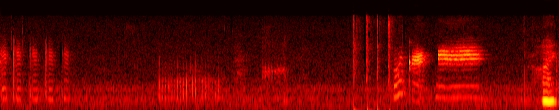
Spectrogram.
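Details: Three-year-old female Senegal parrot, kept indoors as a pet and known for talking a great deal: a few sharp clicks, a burst of rough chatter, then loud bright whistled squawks near the end, with a person's voice and room noise.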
